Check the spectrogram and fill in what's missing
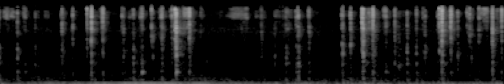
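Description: Both hands type fast with their fingertips on a black laptop keyboard with RGB backlit plastic keys, producing a rapid, uneven stream of bright, short clicky taps. A steady low hum runs underneath the typing throughout.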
